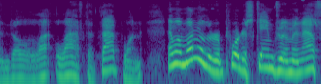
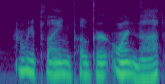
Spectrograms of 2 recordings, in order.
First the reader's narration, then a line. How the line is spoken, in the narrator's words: groaned one of the players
